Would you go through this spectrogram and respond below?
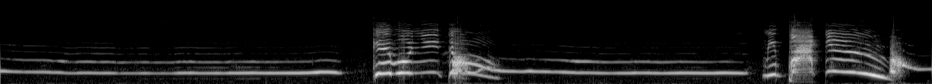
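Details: Dog talking back and forth with its owner; long, flat, sustained moaning tones lasting several seconds, broken by rougher, wavering yowls that bend downward, in a quiet room.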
